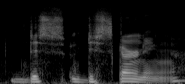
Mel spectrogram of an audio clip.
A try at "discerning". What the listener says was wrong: discerning? You don't pronounce the C. No, that's just English.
